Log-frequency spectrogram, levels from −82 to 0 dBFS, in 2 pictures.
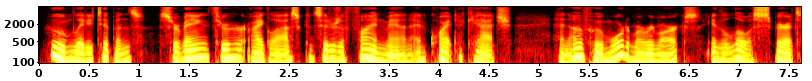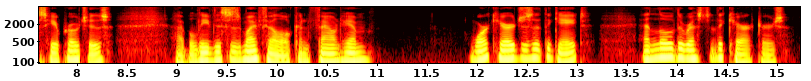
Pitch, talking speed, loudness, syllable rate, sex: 115 Hz, 190 wpm, -17 LUFS, 5.6 syllables/s, male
